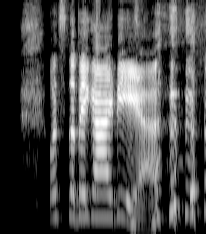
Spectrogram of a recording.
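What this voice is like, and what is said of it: Put-on transatlantic accent. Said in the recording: “that was our transatlantic accent.”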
